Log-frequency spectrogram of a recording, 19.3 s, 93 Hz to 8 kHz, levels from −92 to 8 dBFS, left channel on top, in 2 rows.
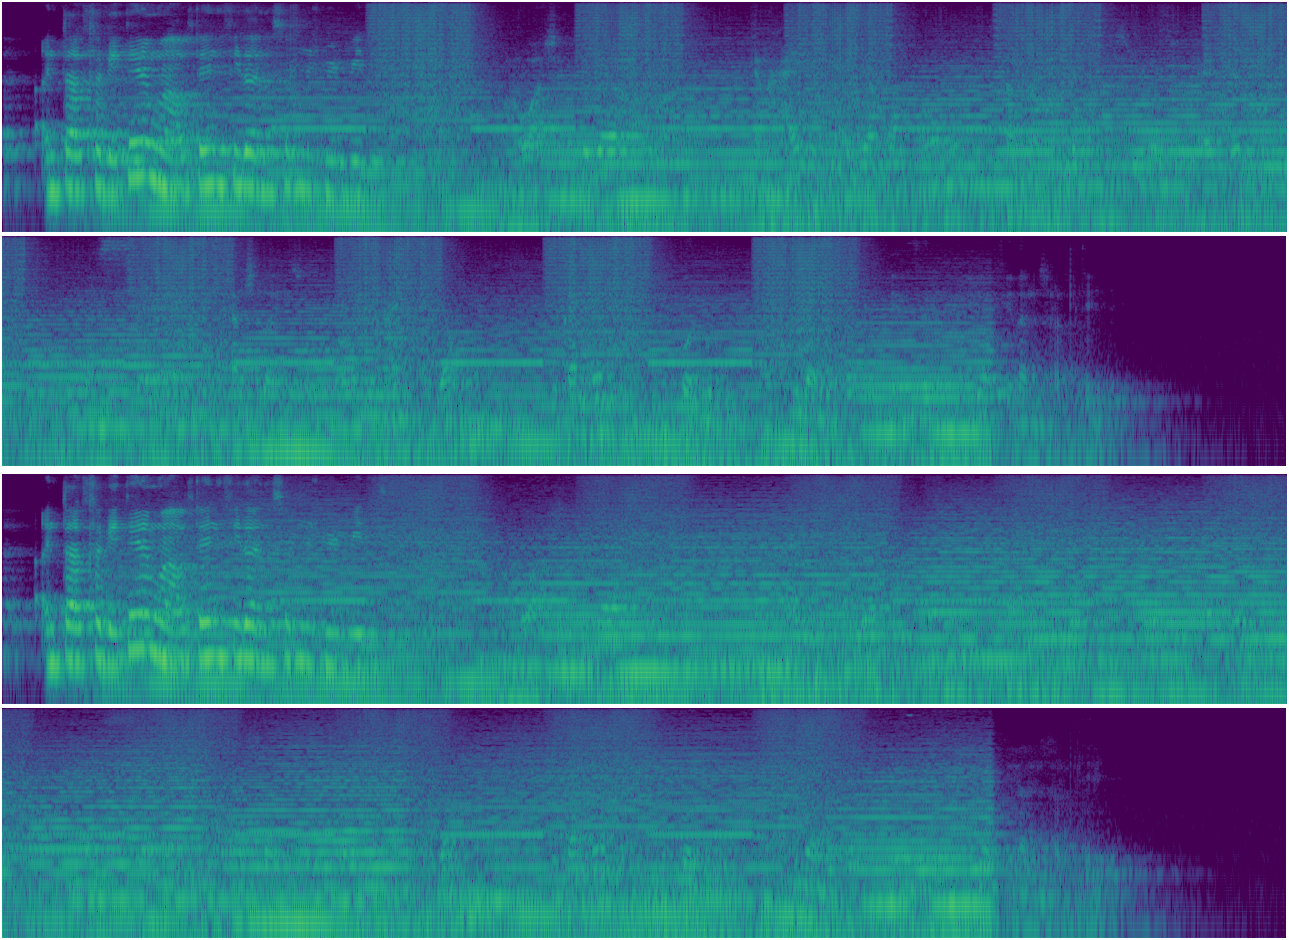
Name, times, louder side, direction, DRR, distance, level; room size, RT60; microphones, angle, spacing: voice 1, 0.2-2.8, right 1 dB, 20° right, 6 dB, 1.8 m, -26 dB
sound 1, 0.6-17.1, right 2 dB, 55° right, 1.2 m, -33 dB
sound 2, 2.0-16.6, equal, 40° left, 3.5 m, -39 dB
voice 2, 3.7-5.1 5.6-9.3 10.2-17.8, left 1 dB, 55° left, 5 dB, 5.5 m, -38 dB
29.0 x 14.0 x 9.1 m, 0.95 s
head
